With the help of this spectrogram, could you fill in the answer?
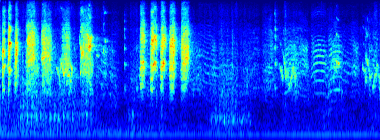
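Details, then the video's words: Budgies at their food make short loud chirps in clusters, then a quieter run of wavering, warbled notes near the end, with a faint low hum underneath. "Australian parrots eating food birds chirping sounds"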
